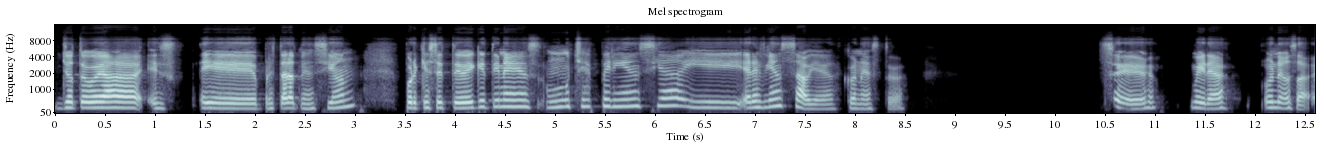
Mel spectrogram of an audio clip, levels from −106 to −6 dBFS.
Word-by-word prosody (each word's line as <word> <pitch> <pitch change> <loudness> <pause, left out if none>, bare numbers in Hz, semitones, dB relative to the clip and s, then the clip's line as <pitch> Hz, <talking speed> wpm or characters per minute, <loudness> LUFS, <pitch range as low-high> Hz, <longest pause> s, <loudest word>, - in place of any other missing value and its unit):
Yo 235 +3 0
te 235 0 +1
voy 235 +1 +6
a 235 -1 +7
es 210 0 -7 0.2
eh, 210 -3 +3
prestar 210 +1 +2
atención, 225 - -1 0.5
porque 230 0 -1
se 230 0 +2
te 225 0 0
ve 225 +1 +5
que 265 +1 0
tienes 275 0 +1
mucha 270 +4 -5
experiencia 300 +2 -4
y 240 -3 -5
eres 250 +2 +1
bien 290 +4 -1
sabia 190 -9 -2
con 205 -1 -7
esto. 190 +1 -11 2.0
Sí, 290 - -3 0.7
mira, 215 -2 +1 0.3
uno 235 -1 -1
no 210 - -2
sabe. 175 -6 -3
235 Hz, 130 wpm, -23 LUFS, 210-275 Hz, 2.0 s, a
